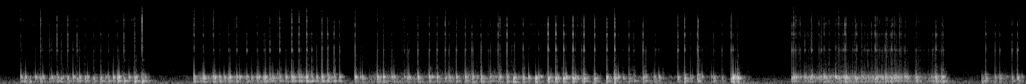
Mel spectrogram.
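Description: Long nails rapidly tap and scratch the sides of a hollow red plastic cup with a raised pattern, inverted over the mic. The result is a dense, muffled, hollow patter with a low resonant tone, broken by a few brief pauses.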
